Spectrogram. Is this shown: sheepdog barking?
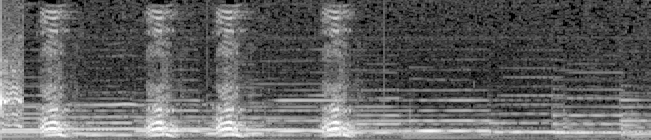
yes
